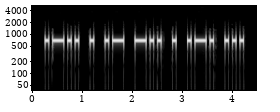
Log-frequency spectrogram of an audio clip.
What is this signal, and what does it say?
Morse code, heard as a keyed tone, about 16 wpm, 700 Hz. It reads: LEADERS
